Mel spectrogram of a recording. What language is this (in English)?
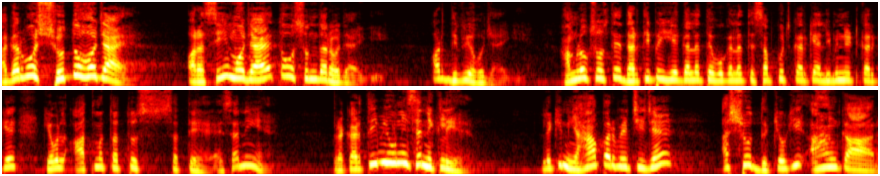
Hindi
